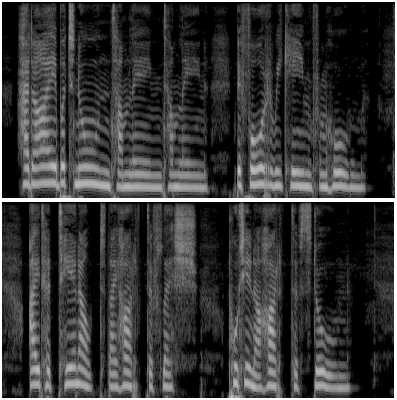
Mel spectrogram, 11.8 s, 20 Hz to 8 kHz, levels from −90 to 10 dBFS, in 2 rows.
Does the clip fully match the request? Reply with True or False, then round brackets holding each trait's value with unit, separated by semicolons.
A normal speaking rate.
False (125 wpm)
